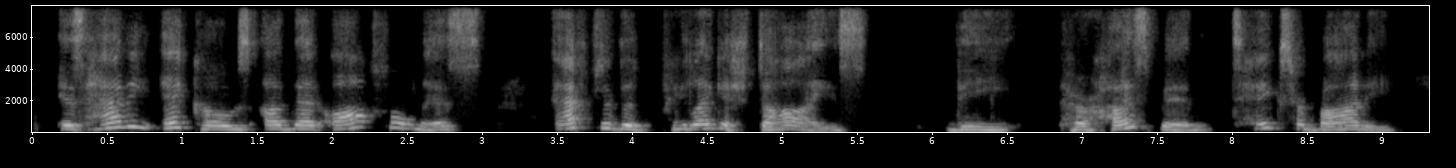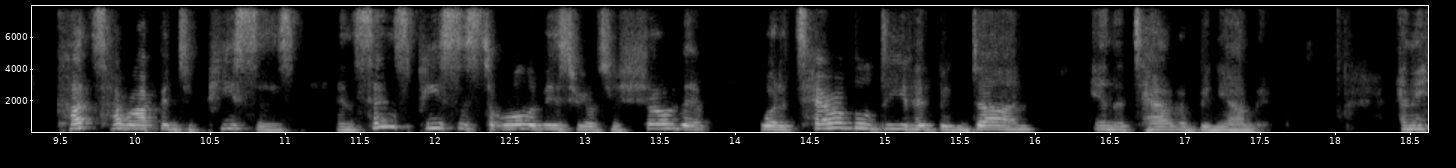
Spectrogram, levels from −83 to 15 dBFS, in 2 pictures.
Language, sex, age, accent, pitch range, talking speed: English, female, 50-69, American, 200-270 Hz, 140 wpm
